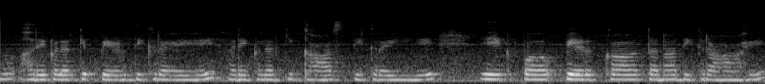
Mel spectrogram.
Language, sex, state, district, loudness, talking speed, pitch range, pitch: Hindi, female, Uttar Pradesh, Jalaun, -21 LUFS, 170 wpm, 215-230 Hz, 225 Hz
